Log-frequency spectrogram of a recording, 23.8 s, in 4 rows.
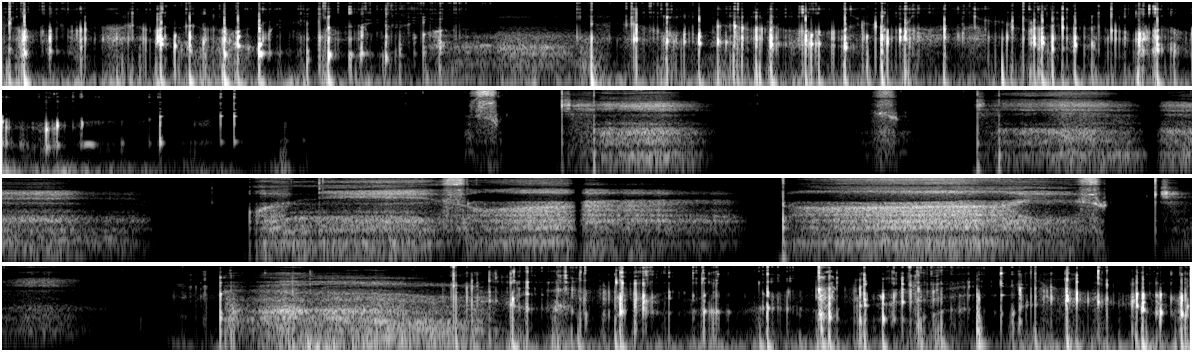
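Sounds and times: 
ASMR ear licking sounds: 0.0s - 7.4s, 18.8s - 23.7s.

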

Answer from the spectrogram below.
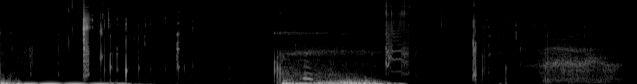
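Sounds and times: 
ASMR ear licking sounds: 0.2s - 2.0s, 3.8s - 4.2s, 4.7s - 6.2s.

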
